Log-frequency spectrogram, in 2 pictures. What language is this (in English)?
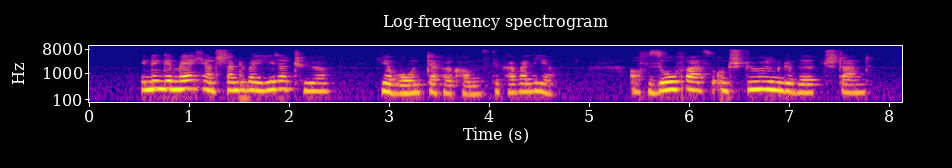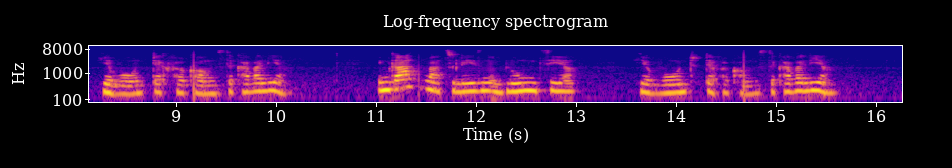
German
